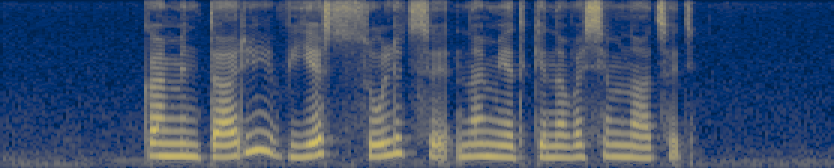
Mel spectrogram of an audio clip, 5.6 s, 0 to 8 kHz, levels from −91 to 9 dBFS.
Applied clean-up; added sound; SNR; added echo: none; none; none; none.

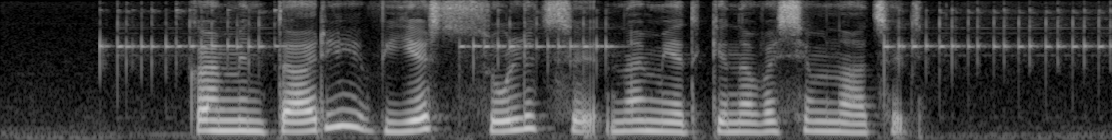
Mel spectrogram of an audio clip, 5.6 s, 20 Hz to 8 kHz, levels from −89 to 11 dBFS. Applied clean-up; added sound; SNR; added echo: none; Chink, clink; 17 dB; none.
